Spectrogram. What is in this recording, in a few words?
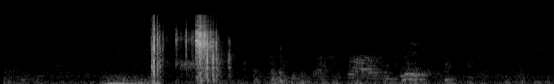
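"book", spoken word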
